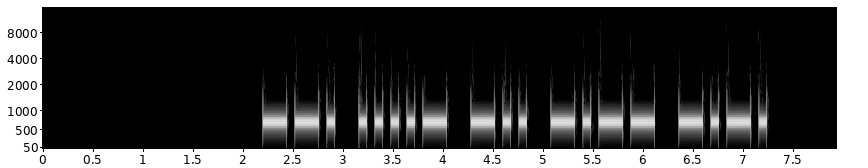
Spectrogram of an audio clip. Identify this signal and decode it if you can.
Morse code, heard as a keyed tone, about 15 wpm, 700 Hz. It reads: G4DYC
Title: Call Signs Repeated 3x - 15wpm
